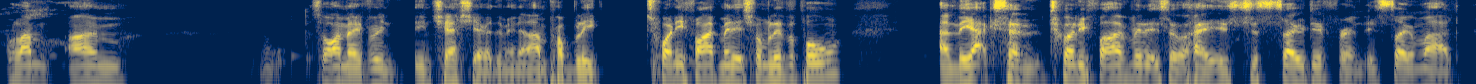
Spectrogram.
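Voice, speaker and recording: A man's voice: medium pitch, steady tone, moderate pace, no room sound. A man in his thirties, a podcast host, telling his story in casual chat, laughing easily. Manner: laughs easily, restarts, acts out quotes.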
